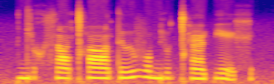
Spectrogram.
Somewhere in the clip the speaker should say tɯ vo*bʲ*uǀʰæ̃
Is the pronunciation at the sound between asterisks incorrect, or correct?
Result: correct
